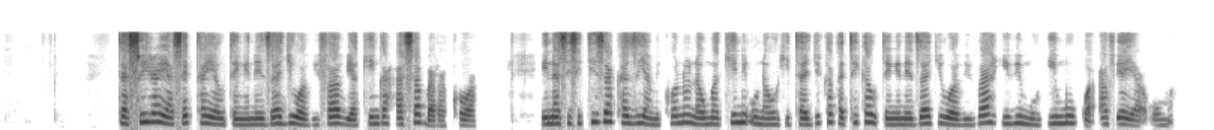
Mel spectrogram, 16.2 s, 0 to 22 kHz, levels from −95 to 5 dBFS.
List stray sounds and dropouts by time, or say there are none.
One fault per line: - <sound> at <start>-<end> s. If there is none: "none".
none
